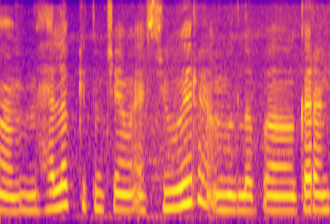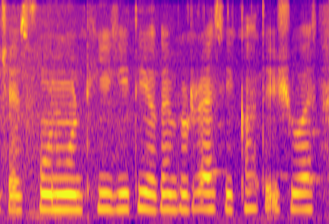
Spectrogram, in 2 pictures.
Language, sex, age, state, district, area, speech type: Kashmiri, female, 18-30, Jammu and Kashmir, Kupwara, rural, spontaneous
